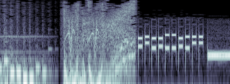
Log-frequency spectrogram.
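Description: A quick run of about a dozen short telephone keypad beeps, evenly spaced and clear, follows a burst of noisy clatter and ends in a steady tone.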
